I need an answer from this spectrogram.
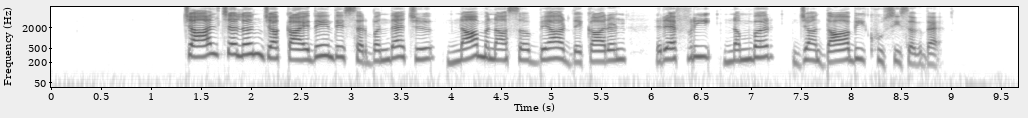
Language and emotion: Dogri, neutral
